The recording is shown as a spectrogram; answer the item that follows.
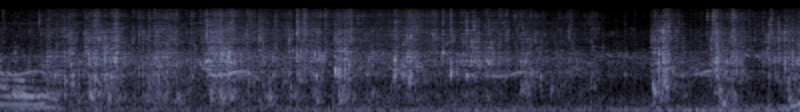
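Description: Pond water splashing and trickling as a fishing net is dragged through it and lifted. The sound is uneven, made up of many small splashes.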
